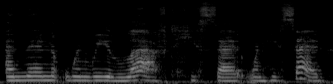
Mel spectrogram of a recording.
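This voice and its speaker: A woman telling a personal ghost story to camera in a casual, animated way, acting out the dialogue and sometimes dropping to a whisper. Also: fairly low pitch, takes it slowly, slight background noise. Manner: animated, acts out quoted dialogue, drops into whispers. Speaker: craft channel host. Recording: voice a bit distant from the mic.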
